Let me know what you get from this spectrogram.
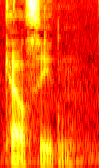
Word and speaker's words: Chalcedon: I mean, is that how you pronounce it? I've never heard anyone say it. That's the thing. I've only read it. – Chalcedon. – Okay. – That's how I've always said it.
